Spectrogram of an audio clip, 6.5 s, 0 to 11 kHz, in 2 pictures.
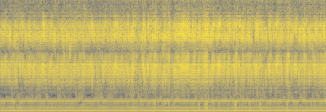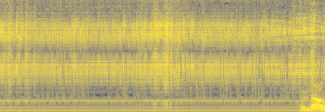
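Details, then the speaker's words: Homemade high-voltage transformer with new, better-insulated secondary coil: steady harsh sizzling buzz of a sustained arc drawn cleanly across a 2-inch gap. "I made this one so off there go not bad eh 2 in gap"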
